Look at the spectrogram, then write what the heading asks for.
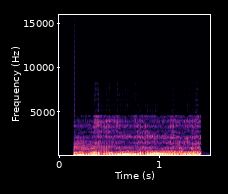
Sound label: Pseudo Dragonfly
